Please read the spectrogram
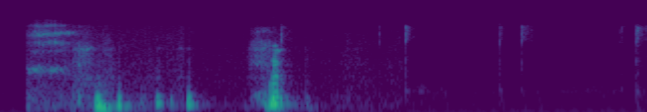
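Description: Computer keyboard and mouse clicks: a cluster of sharp clicks in the first two seconds, then a few faint ticks.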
